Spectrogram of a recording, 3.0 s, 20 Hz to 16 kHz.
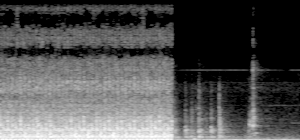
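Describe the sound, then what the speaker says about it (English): A John Deere 3039R compact tractor with a loader idles at low RPM, a steady, rhythmic diesel chug heard up close. The engine suddenly drops to a much quieter, muffled idle partway through, with a few faint clicks. "Now I don't have my tractor turned up high for my RPMs"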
